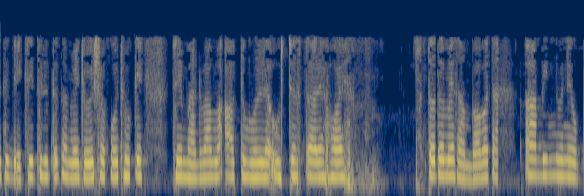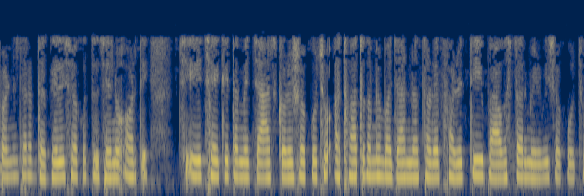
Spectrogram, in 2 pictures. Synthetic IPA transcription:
t̪ʰid̪ekʰit̪iɾit̪et̪əmed͡ʒoiʃəkot͡ʃʰoke | d͡ʒemãnʋamã̰ʔaʋt̪ũmuljə̰ʔutːʃəst̪əɾeɦɔj | t̪ot̪əmesəmbʱəʋt̪a | a̰biŋɡuneupəɾnit̪əɾəfd͡ʒ̪ʱəɡeɾiʃəkot̪ud͡ʒeno̰ʔəɾt̪ʰe | t͡ʃʰeːt͡ʃʰeket̪əmet͡ʃaɾd͡ʒkəɾiʃəkot͡ʃʰoʔət̪ʰʋat̪ot̪əmebəd͡ʒaɾnast̪ʰəɭefʰəɾit̪ʰibʱaʋst̪ʰəɾmeɭʋiʃəkot͡ʃʰo

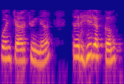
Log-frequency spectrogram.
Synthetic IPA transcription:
pəɳt͡ɕaɾɕunjə | t̪əɾɦiːɾəkəm

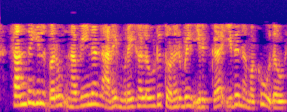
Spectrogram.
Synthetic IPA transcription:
sɐnd̪ɐjɪlʋɐɾɯmnɐʋiːnɐɾnɐɽɐɪmʊrɐɪɣɐɭoːɽɯt̪ɔɽɐɾbɐɪɾɯkːɐʔɪðɯnɐmɐkːɯʊðɐʋɯ

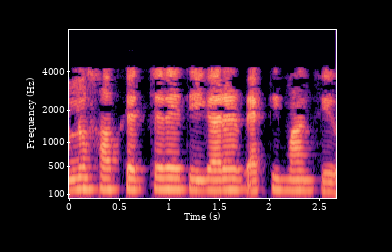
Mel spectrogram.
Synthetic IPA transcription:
nːoʃɔb̚kʰet̪ːɾeɾet̪iɡaɾeɾbɛ̰k̚ʈimansi

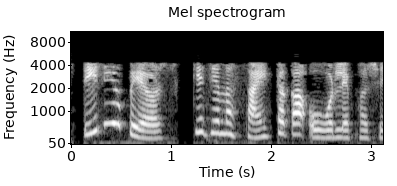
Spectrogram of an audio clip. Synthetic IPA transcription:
ʈ̪iɾiopeəɾs | ked͡ʒemãsãĩʈ̪̚ʈəkaʔoʋəɾlepɦəʃe

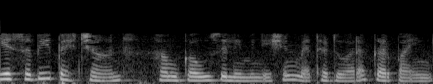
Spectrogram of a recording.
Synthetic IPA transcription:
jeːsɐbʱipɛɦt͡ʃaːnhɐmɡɐuzɪlimɪneːʃənmɛːt̪ʰəɖ̚d̪waːɾakɐɾpaːẽːŋɡeː

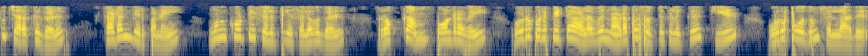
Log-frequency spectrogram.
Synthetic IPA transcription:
pɯt͡ʃːɐɾɐkːɯɣɐɭ | kɐɽɐnʋɪrpɐnɐɪ | mʊnkuːʈːisɛlɯt̪ːɪjɐsɛlɐʋɯɣɐɭ | ɾɔkːɐmpoːndrɐʋɐɪ | ɔɾɯkʊrɪpːɪʈːɐːɭɐʋɯnɐɽɐpːɯsɔt̪ːɯɣɐɭɯkːɯkiːɻ | ɔɾɯpoːðɯmsɛlːaːðɯ̰

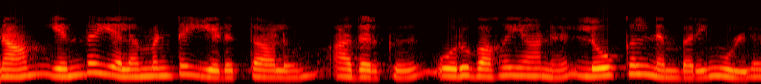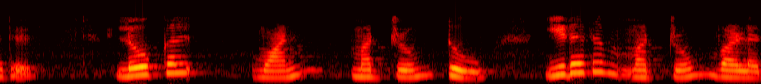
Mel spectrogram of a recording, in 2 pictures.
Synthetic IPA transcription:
naːmɛnd̪ɐɛlɐmɛɳʈɐɪɛɽɯt̪ːaːlɯmɐðɐrkɯɔɾɯʋɐɣɐjaːnɐloːkɐlnɛmbɐɾɪŋʊɭːɐðɯ̰ | loːkɐl | ʋɐn | mɐʈrɯmʈuː | ɪɽɐðɯmɐʈrɯmʋɐɭɐ

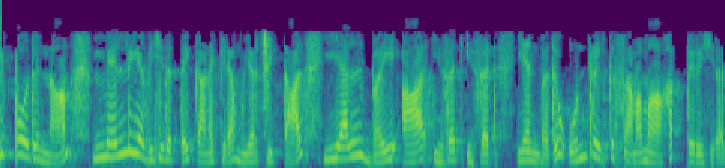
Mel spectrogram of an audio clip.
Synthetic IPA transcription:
ɪpːoːðɯnaːmːɛlːɪjɐʋɪɣɪðɐt̪ːɐɪkːɐɳɐkːɪɽɐmʊjɐɾt͡ʃɪt̪ːa̰ːlɛlbɐɪaːɾɪsɐʈɪsɐʈ | ɛnbɐðɯʔɔndrɪrkɯsɐmɐmaːɣɐpːɛɾɯɣɪ̰rɐ̰ðɯ

